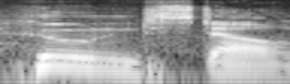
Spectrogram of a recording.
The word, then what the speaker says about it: Houndstone: Which I think is supposed to be pronounced Houndstone, because it's a play on Tombstone.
